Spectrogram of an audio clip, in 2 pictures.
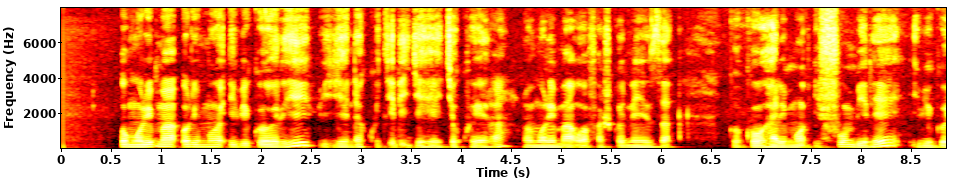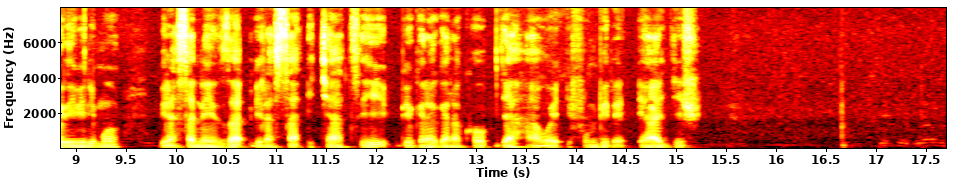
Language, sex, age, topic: Kinyarwanda, male, 25-35, agriculture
